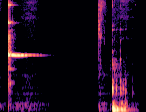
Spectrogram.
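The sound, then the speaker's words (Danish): A single bright clink of glasses rings out in a toast and slowly fades, followed a moment later by a short burst of soft clattering or sipping noises. No one speaks. “skal vi ikke lige starte med at sige skål”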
